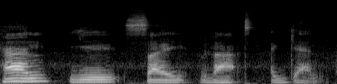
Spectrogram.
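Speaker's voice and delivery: deliberately slowed-down delivery. Repeating the practice question once more, now saying it more slowly. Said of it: "So more slowly".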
